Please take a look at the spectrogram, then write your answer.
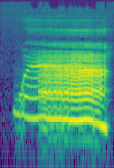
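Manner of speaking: put-on very high, long drawn baby wail. A narrator's reading. Baby ghost on the step wants feeding, high wail. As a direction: cry like a newborn. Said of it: "yelled the baby ghost".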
